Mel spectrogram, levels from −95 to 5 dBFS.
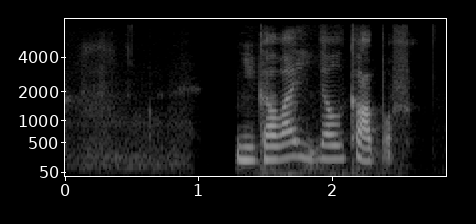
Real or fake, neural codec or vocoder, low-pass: fake; codec, 16 kHz, 0.8 kbps, ZipCodec; 7.2 kHz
